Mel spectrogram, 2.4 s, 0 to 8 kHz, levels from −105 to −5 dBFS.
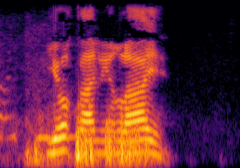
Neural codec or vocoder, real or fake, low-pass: none; real; 7.2 kHz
